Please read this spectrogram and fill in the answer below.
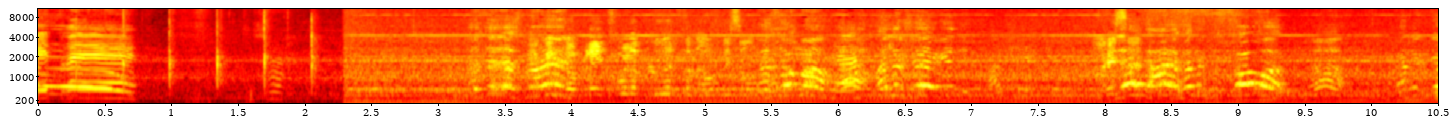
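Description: Voices: a drawn-out shout at the start, a few light knocks, then talking over a steady low engine hum that comes in about two seconds in.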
